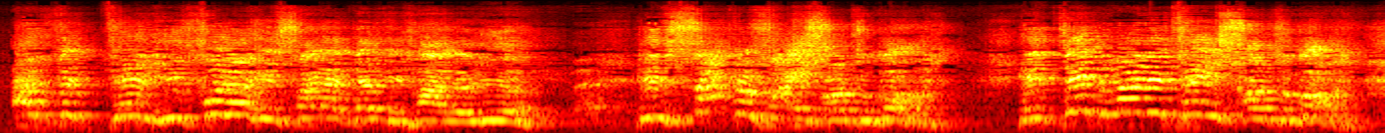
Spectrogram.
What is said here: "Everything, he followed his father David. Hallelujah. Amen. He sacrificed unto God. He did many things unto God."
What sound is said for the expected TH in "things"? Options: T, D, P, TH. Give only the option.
T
